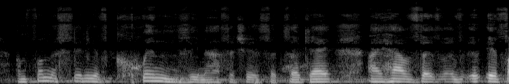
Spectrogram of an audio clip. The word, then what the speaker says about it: Quincy: Now, Quincy, Massachusetts is the home of two presidents, John Adams and John Quincy Adams, not pronounced Quincy, which is an interesting little tidbit.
